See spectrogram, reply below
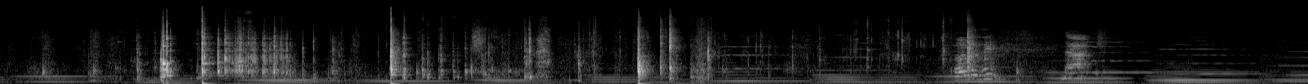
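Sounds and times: rustling and shuffling: 0:00.0 - 0:08.9
soft background music: 0:00.0 - 0:13.0
objects knocking and clattering: 0:00.9 - 0:09.9.

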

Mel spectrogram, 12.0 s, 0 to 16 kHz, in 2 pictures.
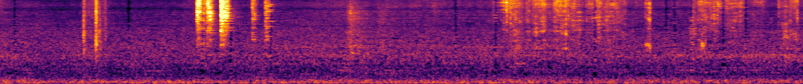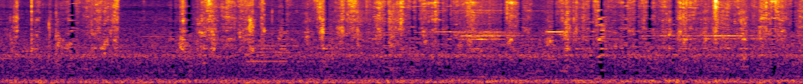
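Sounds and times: metal spatula scraping on griddle: 0:03.7 - 0:12.0.

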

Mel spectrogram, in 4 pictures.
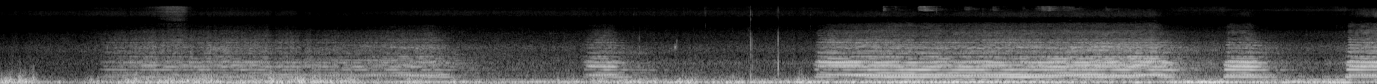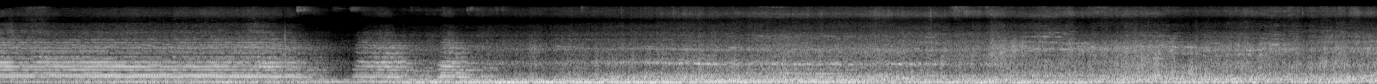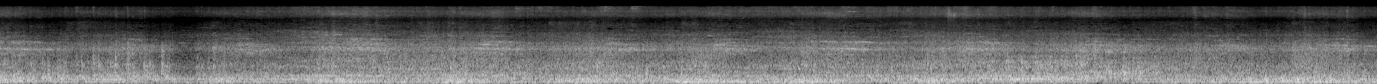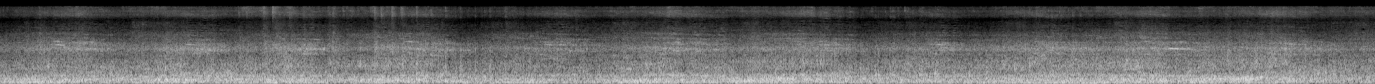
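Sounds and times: train wheels rumbling and clacking: 0:00.0 - 0:55.0
locomotive air horn blasts: 0:01.0 - 0:04.7, 0:05.8 - 0:06.6, 0:08.1 - 0:18.9.

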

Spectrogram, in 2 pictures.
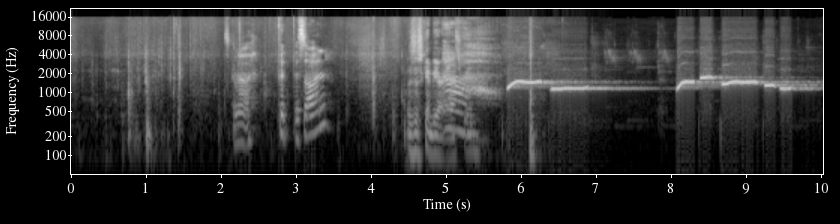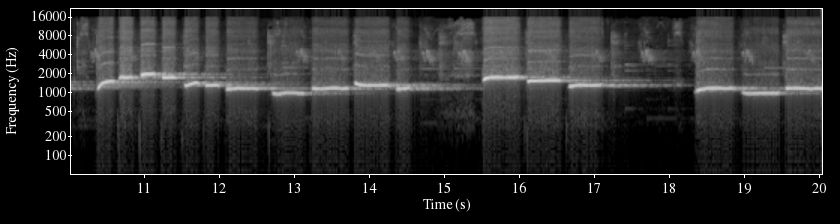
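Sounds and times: person whistling a tune: 0:05.0 - 0:20.0.

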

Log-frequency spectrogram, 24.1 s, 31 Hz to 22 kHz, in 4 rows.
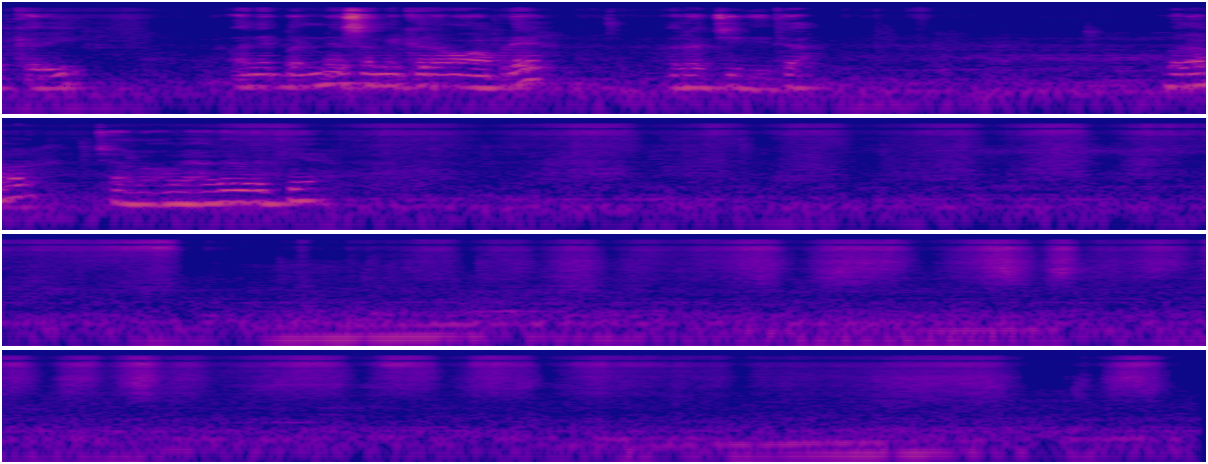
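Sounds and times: duster rubbing on chalkboard: 0:07.2 - 0:24.0.

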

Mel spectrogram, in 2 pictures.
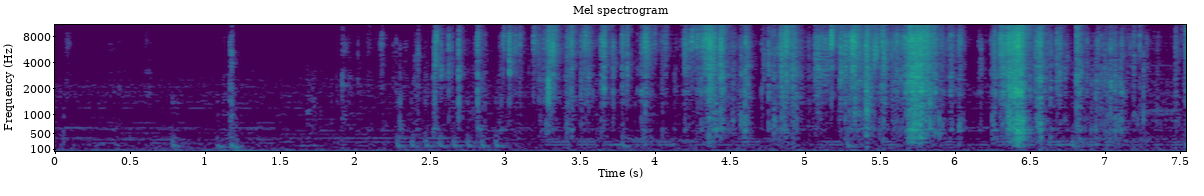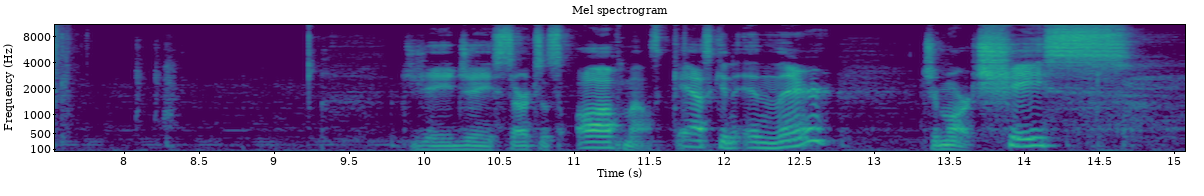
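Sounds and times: foil wrapper crinkling: 0:01.9 - 0:07.7.

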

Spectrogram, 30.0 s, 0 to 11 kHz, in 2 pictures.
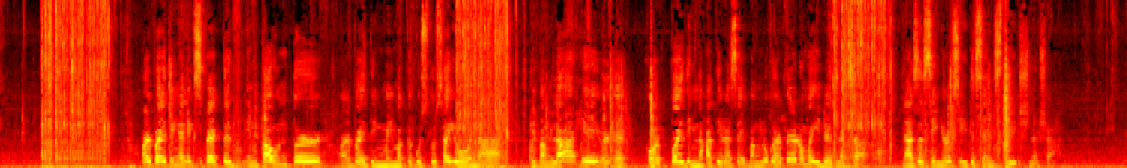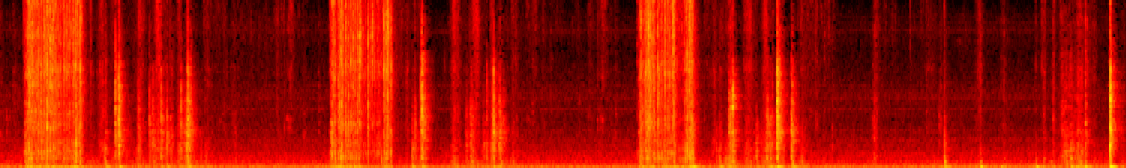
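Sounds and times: cards riffling: 0:00.5 - 0:01.7, 0:06.1 - 0:07.0, 0:11.1 - 0:12.0, 0:15.3 - 0:16.3, 0:19.4 - 0:20.4, 0:23.5 - 0:24.5.

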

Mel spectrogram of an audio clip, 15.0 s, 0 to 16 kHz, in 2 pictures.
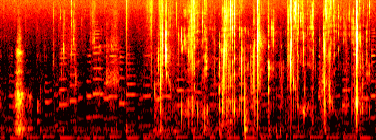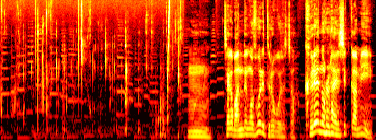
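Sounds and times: background music with beat: 0:00.0 - 0:12.1
chewing with crunches: 0:00.3 - 0:11.4.

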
